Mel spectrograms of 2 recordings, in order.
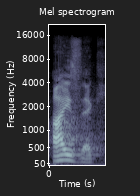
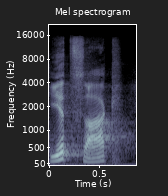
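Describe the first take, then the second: First: The name is said in an English form. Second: The name is said in a Hebrew form. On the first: The speaker calls it wrong. "instead of anglicizing it" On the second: The speaker calls it right. "as a Hebrew would"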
